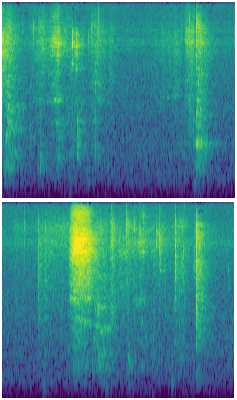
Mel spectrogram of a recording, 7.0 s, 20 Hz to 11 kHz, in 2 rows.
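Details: A dog recorded on 2011-02-22 makes scattered short, hissing snorts, one louder than the rest; a mild reverse sneeze.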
